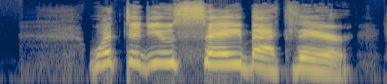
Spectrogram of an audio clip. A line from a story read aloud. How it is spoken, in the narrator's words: he shouted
